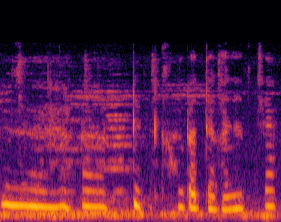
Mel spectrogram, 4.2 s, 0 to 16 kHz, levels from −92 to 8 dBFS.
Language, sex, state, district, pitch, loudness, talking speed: Bengali, female, West Bengal, Malda, 160 Hz, -16 LUFS, 85 wpm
